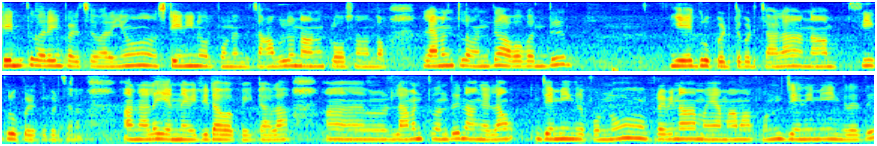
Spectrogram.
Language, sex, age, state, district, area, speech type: Tamil, female, 30-45, Tamil Nadu, Thanjavur, urban, spontaneous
